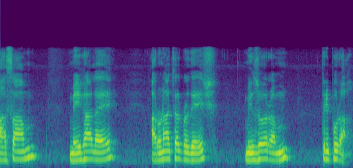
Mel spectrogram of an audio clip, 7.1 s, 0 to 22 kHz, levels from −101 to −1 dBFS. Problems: constant background noise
